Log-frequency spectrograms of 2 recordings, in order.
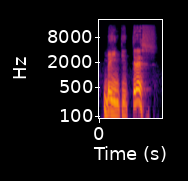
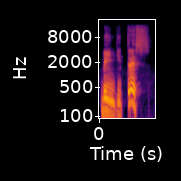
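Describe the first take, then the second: No difference in how they are said.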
